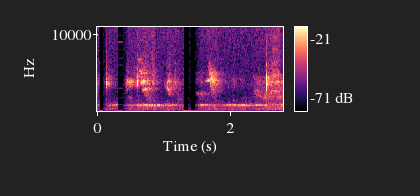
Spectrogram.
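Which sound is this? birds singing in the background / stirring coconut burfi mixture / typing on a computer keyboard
birds singing in the background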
